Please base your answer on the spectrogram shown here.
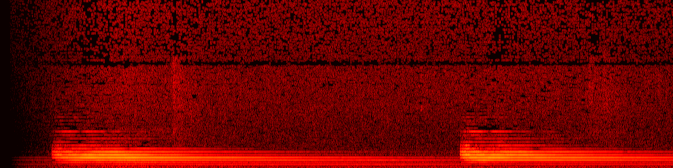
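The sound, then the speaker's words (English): A deep church bell tolls twice, slow strikes about four seconds apart, each ringing out with a long, shimmering resonance that lingers and fades; no voices. The bells toll at the start of Congressman John Lewis's funeral at Ebenezer Baptist Church in Atlanta. “Bells tolled at the start of Congressman John Lewis's funeral today at Ebenezer Baptist Church in Atlanta.”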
